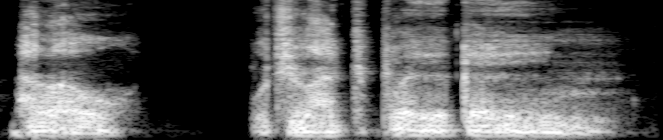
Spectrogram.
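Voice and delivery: creepy horror villain voice, very low and rough. Speaker starts his first bit of the week with a Saw impression. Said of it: "a very good little uh, impression".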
